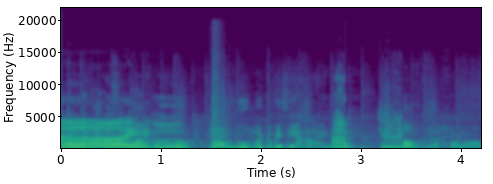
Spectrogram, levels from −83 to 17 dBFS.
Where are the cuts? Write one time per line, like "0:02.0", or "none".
0:01.4
0:02.8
